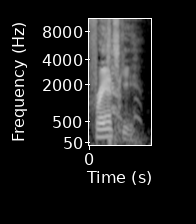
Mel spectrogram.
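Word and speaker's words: Franzke: Scott Fransky.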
